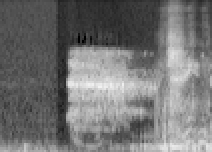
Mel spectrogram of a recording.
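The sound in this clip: A person takes a sharp, drawn-out inhale, a hissing breath with a thin whistle-like tone that turns breathier and rougher toward the end.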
